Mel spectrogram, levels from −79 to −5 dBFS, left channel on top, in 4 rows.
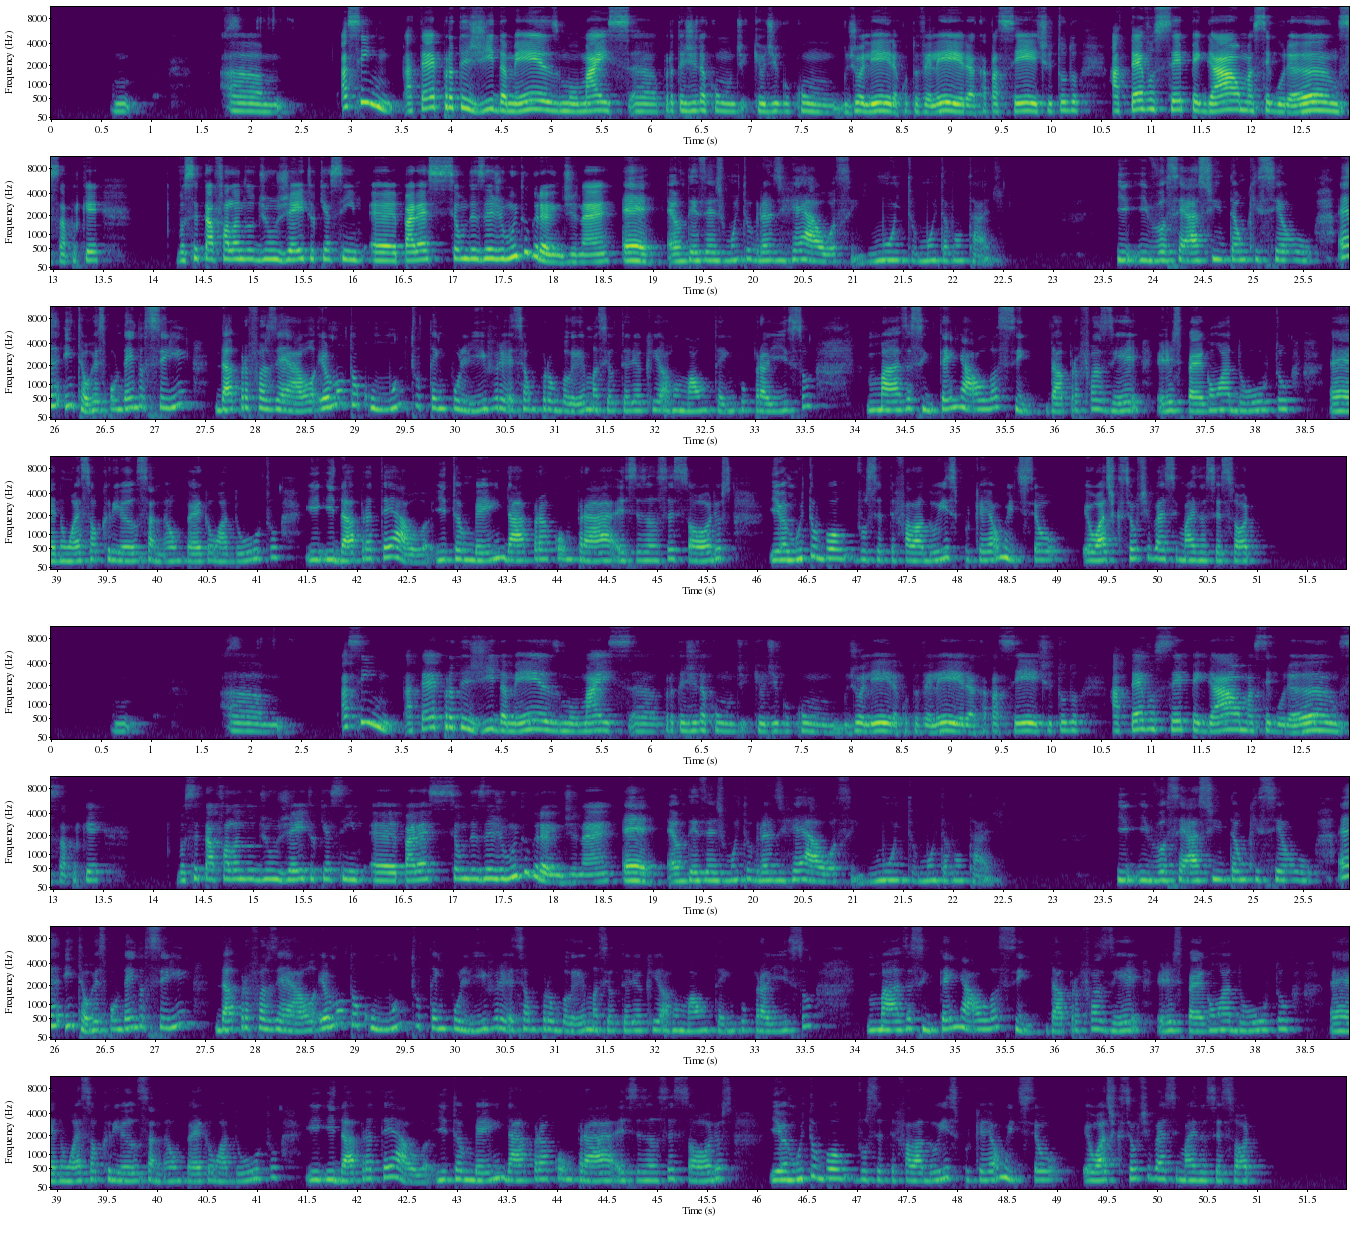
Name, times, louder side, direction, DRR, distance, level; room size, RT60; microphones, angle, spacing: voice 1, 1.7-2.3 2.9-13.6 14.2-18.6, left 4 dB, 80° left, 0.6 m, -25 dB
voice 2, 18.7-22.4 23.6-49.0 49.3-50.9, left 2 dB, 35° left, 0.8 m, -29 dB
11.0 x 3.8 x 4.8 m
head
